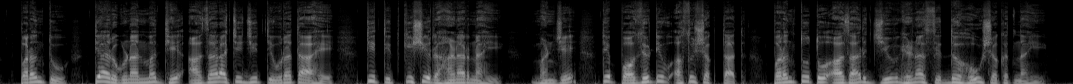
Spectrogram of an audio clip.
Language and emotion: Marathi, neutral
